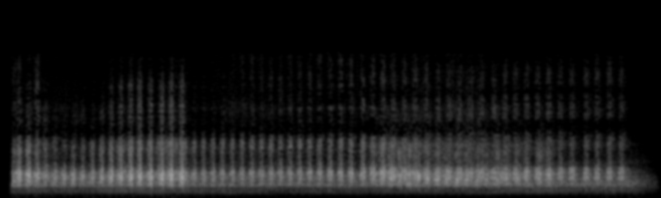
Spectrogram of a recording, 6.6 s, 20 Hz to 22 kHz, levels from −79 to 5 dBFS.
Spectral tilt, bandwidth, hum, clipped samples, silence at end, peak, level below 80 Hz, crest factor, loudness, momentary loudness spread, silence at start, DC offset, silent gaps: 5 dB/octave; 16.5 kHz; none; under 0.1%; 0.15 s; -10 dBFS; under -90 dBFS; 20 dB; -28 LUFS; 9 LU; 0.1 s; under 0.1%; none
